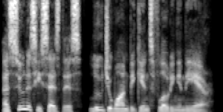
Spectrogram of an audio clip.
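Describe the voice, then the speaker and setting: A man narrating a comic recap in an even, storytelling delivery. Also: medium pitch, fairly quick, dry recording, studio quality.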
